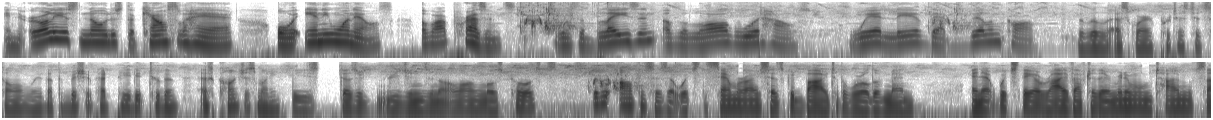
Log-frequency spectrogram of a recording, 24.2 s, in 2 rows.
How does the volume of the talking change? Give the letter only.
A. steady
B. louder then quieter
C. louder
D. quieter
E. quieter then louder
E.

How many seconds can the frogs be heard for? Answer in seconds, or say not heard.
not heard.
